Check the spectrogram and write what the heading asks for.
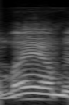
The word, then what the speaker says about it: lamb: or the lamb the lamb is the lame the lamb is the lamb The B is silent.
